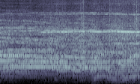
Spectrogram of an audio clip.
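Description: Concert crowd cheering and whooping, many voices held together.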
